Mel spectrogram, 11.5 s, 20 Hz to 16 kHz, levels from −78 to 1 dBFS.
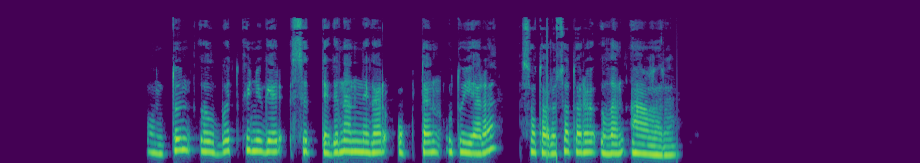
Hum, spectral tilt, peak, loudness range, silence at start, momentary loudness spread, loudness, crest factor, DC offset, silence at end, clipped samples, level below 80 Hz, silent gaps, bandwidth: none; -6.5 dB/octave; 0 dBFS; 5 LU; 1.85 s; 9 LU; -17 LUFS; 18 dB; under 0.1%; 3 s; under 0.1%; -58 dBFS; 5.21-5.26 s, 6.33-6.43 s; 11.5 kHz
